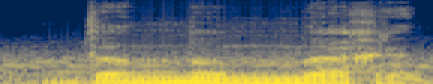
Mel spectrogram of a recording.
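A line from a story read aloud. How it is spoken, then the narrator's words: Groaning. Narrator (Russian): Застонал подкидыш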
